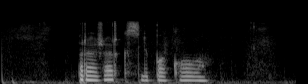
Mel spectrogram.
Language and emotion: Russian, neutral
